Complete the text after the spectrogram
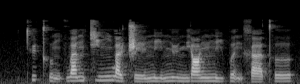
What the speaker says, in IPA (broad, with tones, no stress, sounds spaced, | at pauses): t̪ʰ y˥ kʰ ʊ̰˨˩ ŋ f w a˥ n t͡ɕ i˥ ŋ n̪ w a˨ ɪ̯ ʈ͡ʂ e˧˥ ɪ̯ n̪ i˧˥ n̪ y˥˩ n̪ j ɑ˥ ŋ n̪ i˧˥ p ə̰˨˩ n x ä˧˥ t̪ʰ ɤ˥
